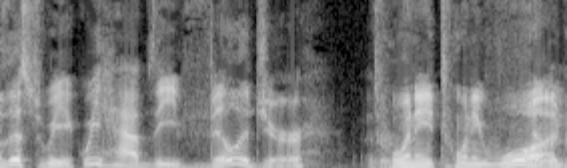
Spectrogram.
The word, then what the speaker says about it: Villiger: Yes, that always makes me sick, because, yeah, it's spelled like Villager, but instead of an A, it has an extra I.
